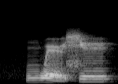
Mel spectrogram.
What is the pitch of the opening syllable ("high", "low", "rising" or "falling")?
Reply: low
